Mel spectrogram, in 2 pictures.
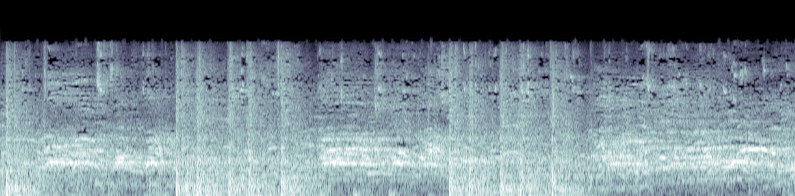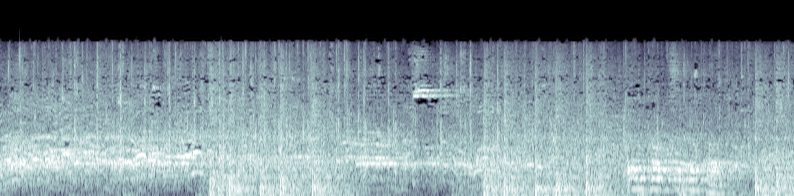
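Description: A basketball bounces on a hard wooden floor.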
